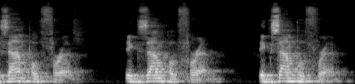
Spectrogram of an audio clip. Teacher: h را حذف میکنیم، r را با I وصل میکنیم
